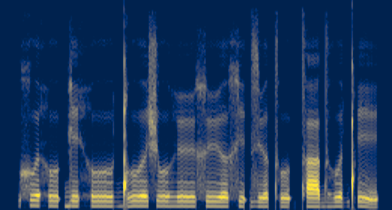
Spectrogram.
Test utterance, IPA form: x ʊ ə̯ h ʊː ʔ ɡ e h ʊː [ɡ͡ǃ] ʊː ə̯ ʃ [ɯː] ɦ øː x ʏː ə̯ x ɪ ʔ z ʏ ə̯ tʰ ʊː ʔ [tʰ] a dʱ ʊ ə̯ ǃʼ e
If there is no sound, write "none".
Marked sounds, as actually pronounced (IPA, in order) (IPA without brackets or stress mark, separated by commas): ɡ͡ǃ, ʊː, tʰ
